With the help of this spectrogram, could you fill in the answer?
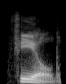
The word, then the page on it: field: American English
